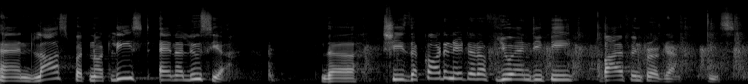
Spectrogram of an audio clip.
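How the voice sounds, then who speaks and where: With an Indian accent, the speaker leaves long, frequent pauses while a crowd murmurs in the background. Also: moderate pace. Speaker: panel moderator. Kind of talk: panel introductions.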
